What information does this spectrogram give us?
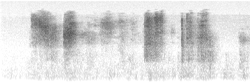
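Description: Scratchy strokes of a pen or chalk on a board as a sphere diagram is drawn during a maths lecture, coming in several short bursts of varying length, faint and with no talk over them.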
